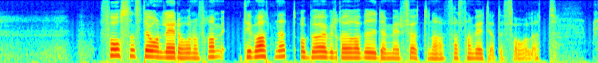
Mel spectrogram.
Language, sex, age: Swedish, female, 39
